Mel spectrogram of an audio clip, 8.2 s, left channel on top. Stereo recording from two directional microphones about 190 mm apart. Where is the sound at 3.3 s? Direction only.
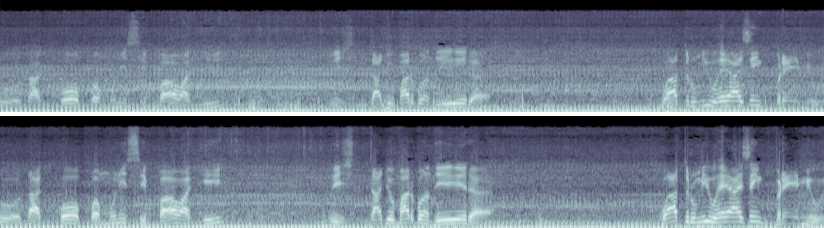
60° right (ahead or behind).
